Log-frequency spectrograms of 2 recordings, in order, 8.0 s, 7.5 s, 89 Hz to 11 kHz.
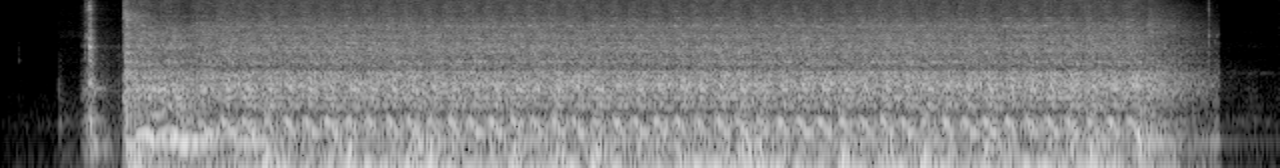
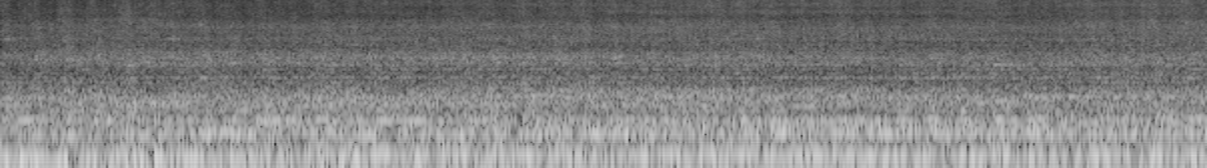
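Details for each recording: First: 1966 Mustang Fastback, new 347 stroker V8 with T5 transmission, before first start with coil wire disconnected; even starter churn about four compression beats a second for six seconds, no binding or clunks; normal cranking. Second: 1966 Mustang Fastback, new 347 stroker V8 just after first start; loud, steady, fast idle with deep even rumble holding high, owner says carb idle screws need adjusting; fast idle, untuned carburettor.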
